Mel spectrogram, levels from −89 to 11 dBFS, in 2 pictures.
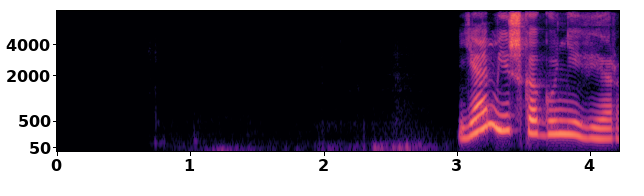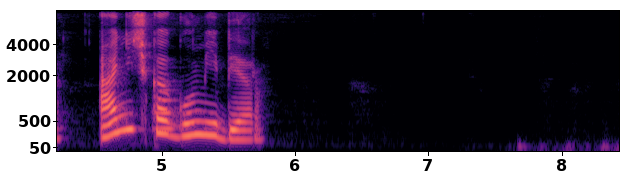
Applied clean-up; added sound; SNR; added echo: neural mask model DeepFilterNet 3.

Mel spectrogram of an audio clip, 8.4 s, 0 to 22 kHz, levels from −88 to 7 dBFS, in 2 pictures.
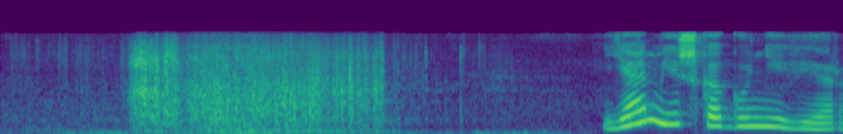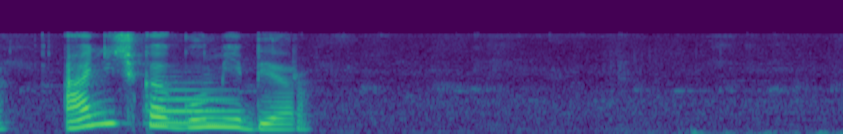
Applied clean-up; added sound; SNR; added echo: none; Bicycle + Brass instrument; 7 dB; none.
